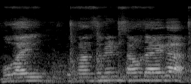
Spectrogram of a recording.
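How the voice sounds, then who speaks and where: Man, English teacher, emphatic, repeats points, high voice, echoey room heard from afar with noise behind. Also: little pitch movement, fairly quick. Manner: emphatic, repeats points, often says "sir". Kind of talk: classroom-style grammar lesson. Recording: echoey room, mic far off, background noise.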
